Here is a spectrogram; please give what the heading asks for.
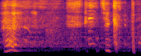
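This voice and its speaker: A woman preacher telling a story in her sermon, pausing for an interpreter, animated and now and then shouting. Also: long reverb tail, very noisy.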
